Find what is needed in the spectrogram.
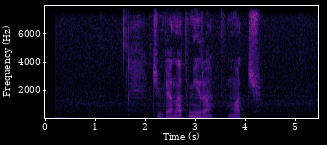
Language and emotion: Russian, neutral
